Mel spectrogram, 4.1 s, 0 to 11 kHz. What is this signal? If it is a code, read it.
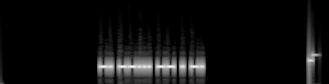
Morse code, heard as a keyed tone, about 40 wpm, 700 Hz. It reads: N7MEN
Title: USA Call Signs - 5 Characters - 6x Character Spacing - 40wpm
